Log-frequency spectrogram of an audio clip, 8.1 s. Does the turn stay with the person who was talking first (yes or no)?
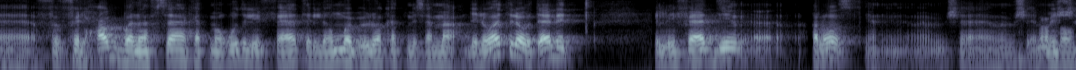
yes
